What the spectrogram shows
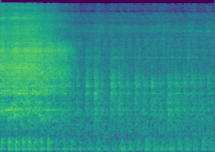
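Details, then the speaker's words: Royal Enfield Himalayan after timing chain tensioner check and work with original parts, just started: even, steady single-cylinder idle thump, quiet top end, no tapping or rattle; normal idle. "നല്ല silent ആണ് വണ്ടി വേറെ യാതൊരുവിധ അലപ്പ് സൗണ്ടുകൾ ഒന്നുമില്ല"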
